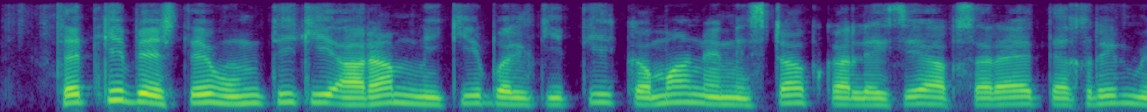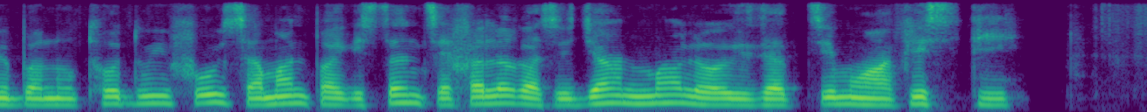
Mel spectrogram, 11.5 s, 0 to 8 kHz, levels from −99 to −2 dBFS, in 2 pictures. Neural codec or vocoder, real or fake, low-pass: codec, 16 kHz, 2 kbps, FunCodec, trained on Chinese and English, 25 frames a second; fake; 7.2 kHz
